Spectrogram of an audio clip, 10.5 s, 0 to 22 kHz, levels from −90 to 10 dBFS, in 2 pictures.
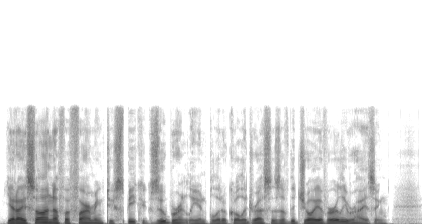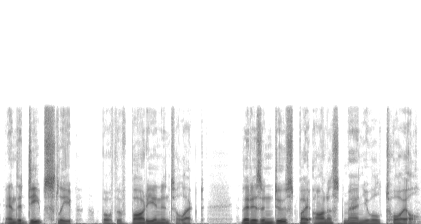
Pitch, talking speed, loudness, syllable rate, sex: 100 Hz, 195 wpm, -21 LUFS, 5.9 syllables/s, male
